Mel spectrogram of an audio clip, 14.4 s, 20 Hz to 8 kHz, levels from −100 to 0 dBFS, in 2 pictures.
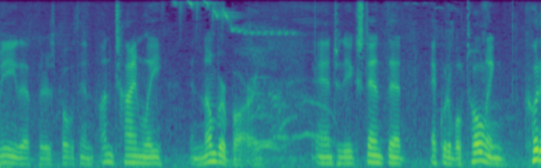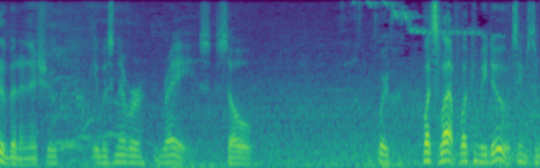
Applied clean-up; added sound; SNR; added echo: none; Breathing + Chirp, tweet; 11 dB; none.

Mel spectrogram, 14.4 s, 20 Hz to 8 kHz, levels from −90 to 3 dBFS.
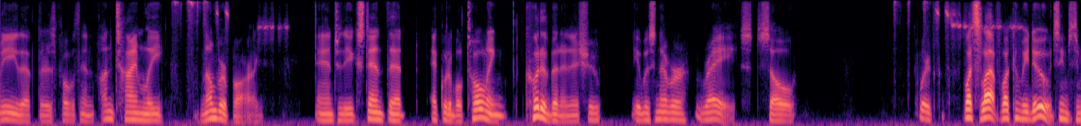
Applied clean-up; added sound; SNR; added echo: neural diffusion model UNIVERSE++.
